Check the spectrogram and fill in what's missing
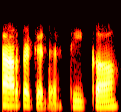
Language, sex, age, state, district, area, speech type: Sindhi, female, 30-45, Maharashtra, Thane, urban, conversation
